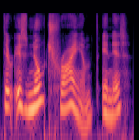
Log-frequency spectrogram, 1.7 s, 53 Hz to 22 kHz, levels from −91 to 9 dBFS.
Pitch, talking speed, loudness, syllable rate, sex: 195 Hz, 205 wpm, -18 LUFS, 4.8 syllables/s, female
